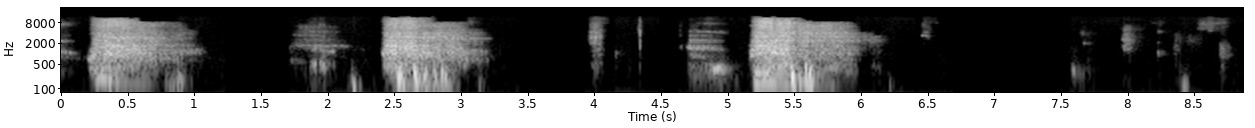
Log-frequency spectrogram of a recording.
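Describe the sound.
A person blows out three strong, breathy gusts, like wind, evenly spaced with quiet pauses and faint breath sounds between them.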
